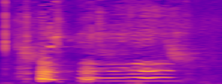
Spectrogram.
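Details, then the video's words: Kojak the dog gives two sharp yips, then a thin, wavering whine that rises and fades in about a second, while a person in the room coaxes him to talk. "Kojak howling"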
